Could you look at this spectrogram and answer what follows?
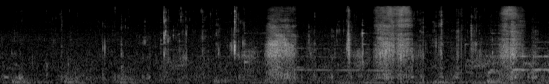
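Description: Close-up mouth sounds of a person eating braised pork trotter with rice: chewing and biting with small wet clicks and smacks, and three louder slurps about a second apart in the second half.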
